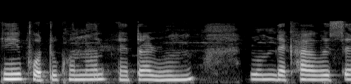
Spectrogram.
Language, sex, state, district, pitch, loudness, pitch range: Assamese, female, Assam, Sonitpur, 220 Hz, -16 LUFS, 215-230 Hz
